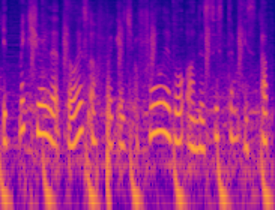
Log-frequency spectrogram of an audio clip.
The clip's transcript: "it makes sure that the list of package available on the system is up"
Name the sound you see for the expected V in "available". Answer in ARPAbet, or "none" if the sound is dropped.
F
